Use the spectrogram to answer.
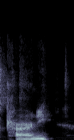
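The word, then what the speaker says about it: O'Kearney: get wrong as well because of the EA which looks like e but it's actually pronounced just like an A so it's Carney as you know somebody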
